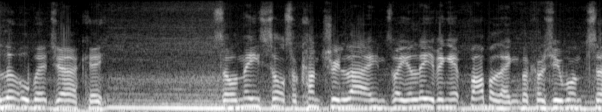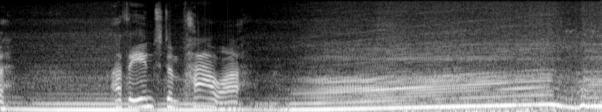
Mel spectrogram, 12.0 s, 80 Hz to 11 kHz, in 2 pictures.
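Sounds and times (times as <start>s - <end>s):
motorcycle engine accelerating: 0.0s - 12.0s.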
